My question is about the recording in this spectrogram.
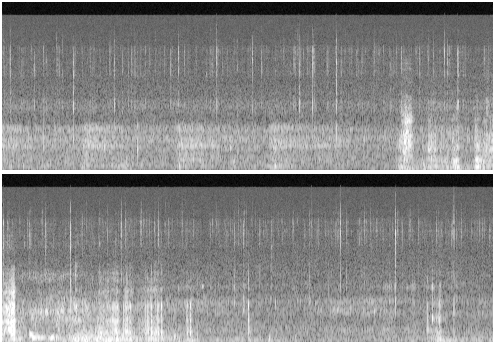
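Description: Underwater crackle of snapping shrimp: scattered sharp clicks throughout. In the middle, a few louder muffled knocks and a low rushing from the diver moving through the water.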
